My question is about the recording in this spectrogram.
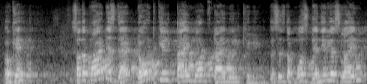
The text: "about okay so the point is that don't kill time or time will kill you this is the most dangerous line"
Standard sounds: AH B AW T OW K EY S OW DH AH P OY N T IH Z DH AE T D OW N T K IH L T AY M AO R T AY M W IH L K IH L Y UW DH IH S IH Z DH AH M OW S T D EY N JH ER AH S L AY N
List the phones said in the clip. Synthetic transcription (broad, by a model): OW K EY S OW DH AH P OY N T IH Z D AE T D OW N T K IH L T AY M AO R T AY M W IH L K IH L Y UW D IH S IH Z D AH M OW S T D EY N JH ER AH S L AY N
